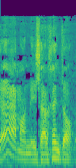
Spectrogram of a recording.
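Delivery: put-on high, slurred drunk begging the sergeant; drunk man. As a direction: ham up a pleading drunk. (borracho pidiendo al sargento)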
